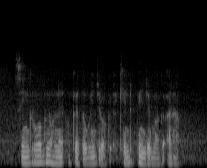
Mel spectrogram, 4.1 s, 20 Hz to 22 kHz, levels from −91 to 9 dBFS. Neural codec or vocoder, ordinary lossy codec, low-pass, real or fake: none; none; 7.2 kHz; real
